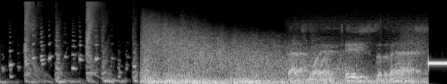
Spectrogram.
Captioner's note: explosion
